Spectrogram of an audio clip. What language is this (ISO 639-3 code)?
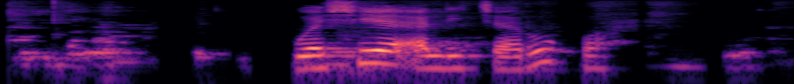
swa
